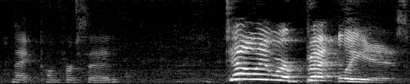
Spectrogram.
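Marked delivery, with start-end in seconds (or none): 1.7-3.1 loud, high demand. Acted. Berkeley demanding the villain give up Bentley, loud and high. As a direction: insist on an answer, loud. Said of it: "Berkeley demanded".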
